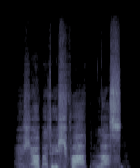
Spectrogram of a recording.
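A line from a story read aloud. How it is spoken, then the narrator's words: Whispered. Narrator (German): flüsterte sie der See zu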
